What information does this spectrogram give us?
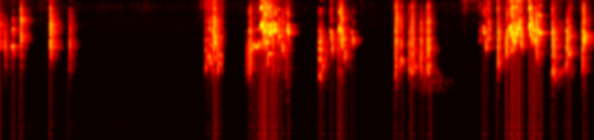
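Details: Several short bursts of scratchy chirping from pet budgerigars, separated by pauses, ending in a longer run of warbled chatter and squawks.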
